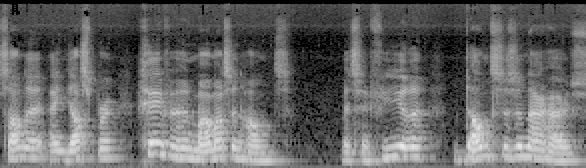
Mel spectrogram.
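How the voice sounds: The clip features a natural reading voice. Nothing else is noted about it.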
